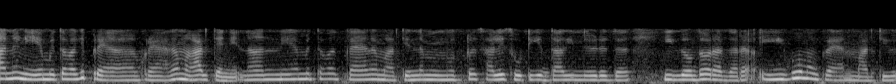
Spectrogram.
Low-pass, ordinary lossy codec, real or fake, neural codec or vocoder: 5.4 kHz; none; fake; codec, 24 kHz, 0.9 kbps, WavTokenizer, medium speech release version 2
